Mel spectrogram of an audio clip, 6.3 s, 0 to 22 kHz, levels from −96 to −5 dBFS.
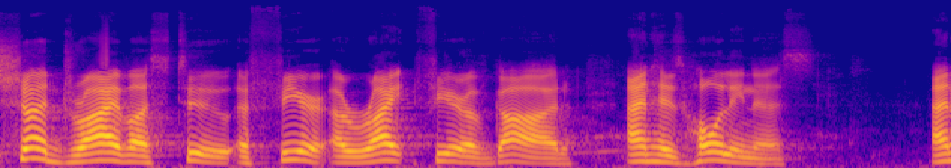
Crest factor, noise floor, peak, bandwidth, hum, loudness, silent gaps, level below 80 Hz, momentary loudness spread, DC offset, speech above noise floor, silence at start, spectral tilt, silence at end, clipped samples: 20 dB; -65 dBFS; -2 dBFS; 8.6 kHz; none; -21 LUFS; none; -60 dBFS; 12 LU; under 0.1%; 45 dB; 0 s; -7 dB/octave; 0 s; under 0.1%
